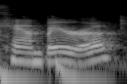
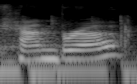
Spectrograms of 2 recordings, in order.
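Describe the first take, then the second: First: It is pronounced the way non-Australians say it. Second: It is pronounced the way Australians say it. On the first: The speaker calls it wrong. "not Canberra" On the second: The speaker calls it right. "I believe is how my Aussie friends said that's supposed to be pronounced"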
